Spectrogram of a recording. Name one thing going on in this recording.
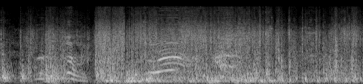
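A wooden structure crashes down and rubble tumbles.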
